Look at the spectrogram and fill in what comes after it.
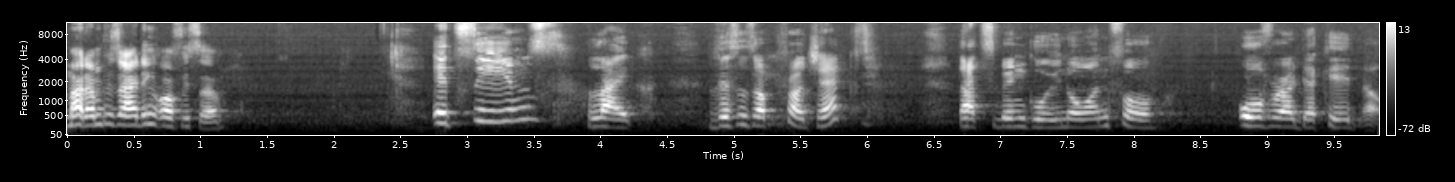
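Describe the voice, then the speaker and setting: A woman with a Trinidadian accent speaks fairly slowly in a fairly high voice with lively intonation. She leaves long, frequent pauses, and her loudness swings widely. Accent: Trinidad and Tobago English. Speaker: politician. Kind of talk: parliamentary debate. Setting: legislative chamber. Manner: slow, deliberate; formal.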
